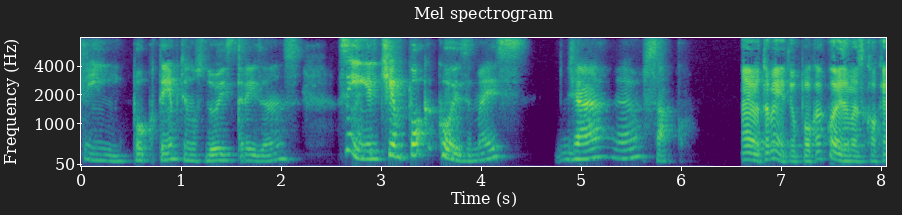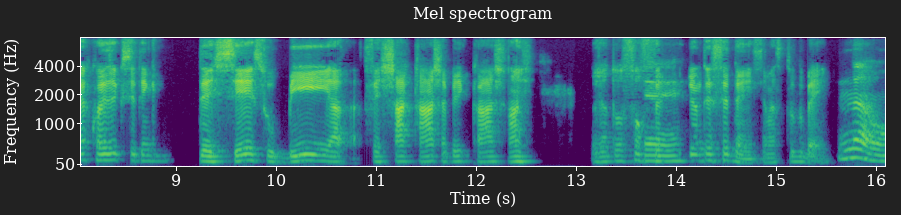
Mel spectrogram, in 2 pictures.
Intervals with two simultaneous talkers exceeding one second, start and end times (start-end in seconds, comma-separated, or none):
none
